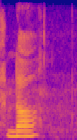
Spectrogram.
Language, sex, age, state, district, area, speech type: Punjabi, female, 18-30, Punjab, Mansa, urban, read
